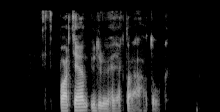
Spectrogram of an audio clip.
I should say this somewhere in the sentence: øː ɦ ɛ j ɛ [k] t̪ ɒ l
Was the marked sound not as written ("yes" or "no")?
no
